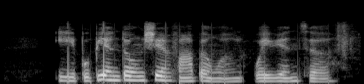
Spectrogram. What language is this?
Chinese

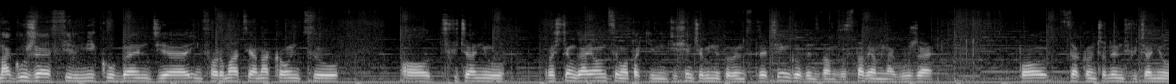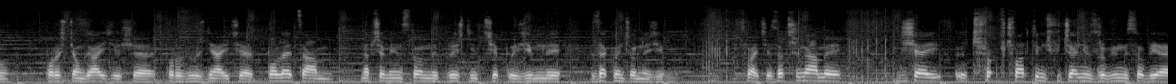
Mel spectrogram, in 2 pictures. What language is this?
Polish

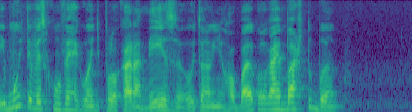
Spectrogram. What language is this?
Portuguese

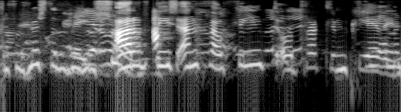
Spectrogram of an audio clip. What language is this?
Icelandic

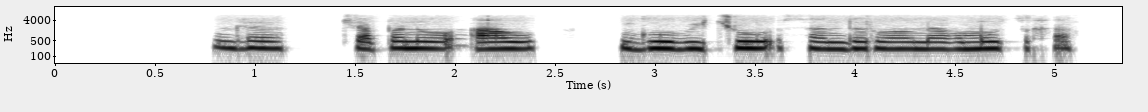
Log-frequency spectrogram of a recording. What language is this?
Pashto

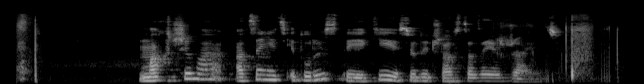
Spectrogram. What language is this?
Belarusian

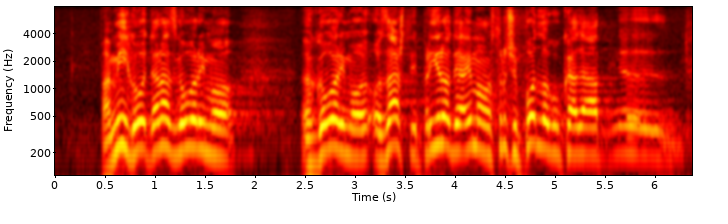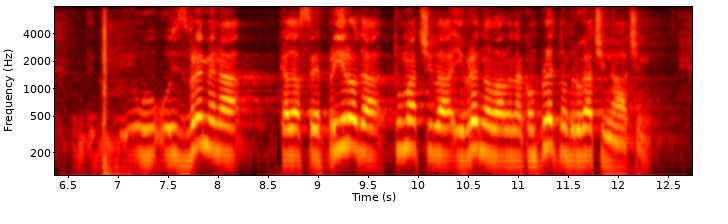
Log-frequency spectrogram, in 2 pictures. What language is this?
Croatian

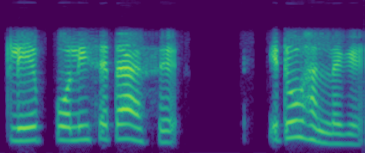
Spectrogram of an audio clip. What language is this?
Assamese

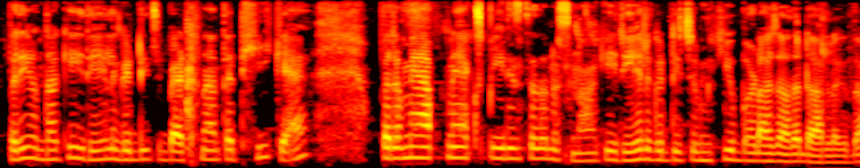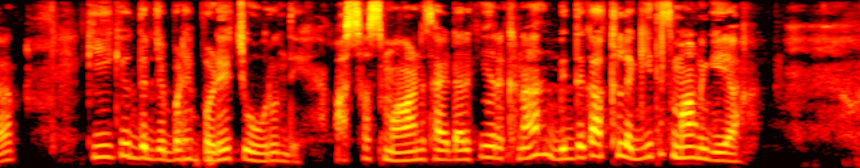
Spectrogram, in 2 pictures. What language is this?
Dogri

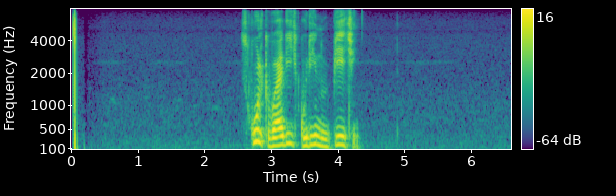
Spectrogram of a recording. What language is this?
Russian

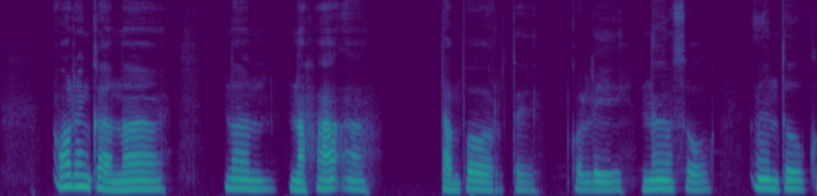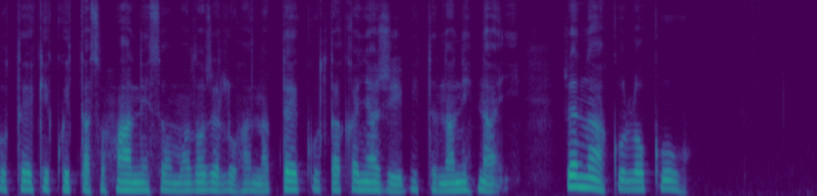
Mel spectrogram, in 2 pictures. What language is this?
Mitlatongo Mixtec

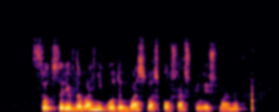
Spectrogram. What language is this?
Mari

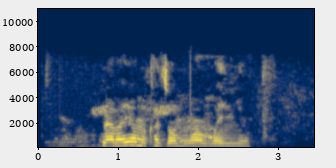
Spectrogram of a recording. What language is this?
Ganda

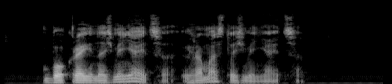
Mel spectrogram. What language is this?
Belarusian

